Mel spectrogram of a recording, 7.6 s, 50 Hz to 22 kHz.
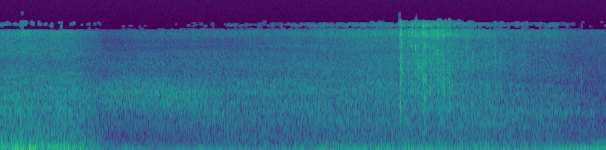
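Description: Road and engine noise inside the car at highway speed for about a second, then the quieter sound of the 1970 Mercedes-Benz 280 SL's 2.8-litre inline six heard from outside as the car drives by, its low hum growing louder through the second half.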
